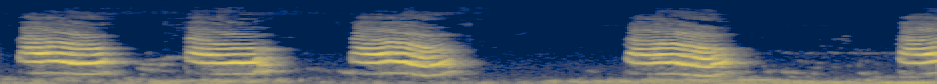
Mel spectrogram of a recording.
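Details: Calling for a male, a female cat in heat gives five loud, wavering, harmonic yowls, roughly one every second, with brief gaps and low rumbling noise underneath.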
